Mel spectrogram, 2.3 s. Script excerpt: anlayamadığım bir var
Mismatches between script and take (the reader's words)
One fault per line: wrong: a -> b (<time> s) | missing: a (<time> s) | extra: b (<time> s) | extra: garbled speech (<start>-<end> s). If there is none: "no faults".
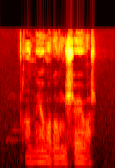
extra: şey (1.3 s)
